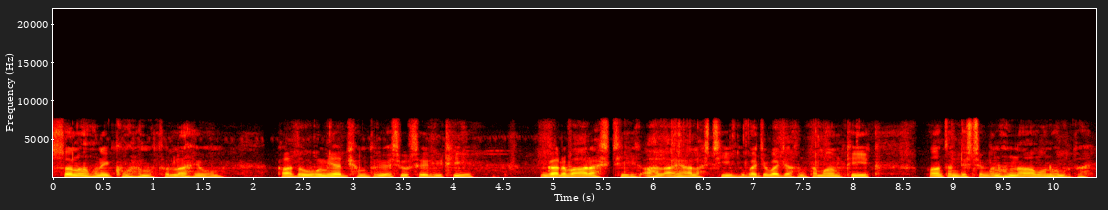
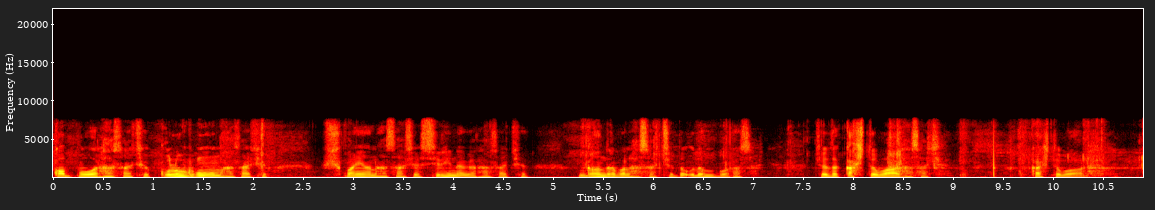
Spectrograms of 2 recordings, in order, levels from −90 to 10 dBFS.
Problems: constant background noise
